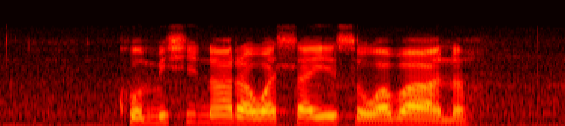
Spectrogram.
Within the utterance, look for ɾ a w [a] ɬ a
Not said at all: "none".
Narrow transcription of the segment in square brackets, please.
a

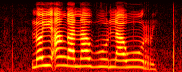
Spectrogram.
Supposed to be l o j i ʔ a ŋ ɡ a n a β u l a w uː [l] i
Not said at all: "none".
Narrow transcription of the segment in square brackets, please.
r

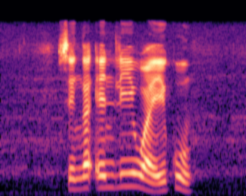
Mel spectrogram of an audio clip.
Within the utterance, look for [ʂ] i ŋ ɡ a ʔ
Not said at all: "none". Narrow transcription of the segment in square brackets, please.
ʂ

